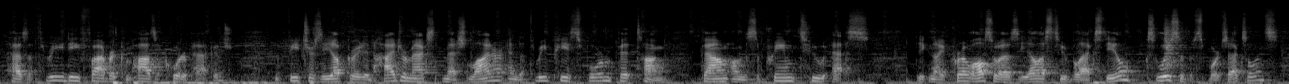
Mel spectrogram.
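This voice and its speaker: A man walking through hockey gear specs in a mid-pitched, even voice, one feature after another. Soft music sits in the background. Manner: listing specs methodically. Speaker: store staff presenting gear. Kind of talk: product rundown. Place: hockey gear store, indoors.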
